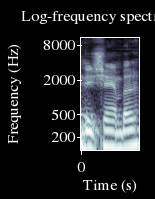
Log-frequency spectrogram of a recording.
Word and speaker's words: DeChambeau: Bryson DeChambeau.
